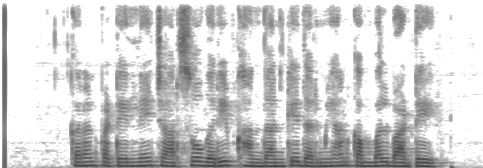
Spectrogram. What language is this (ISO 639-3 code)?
urd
